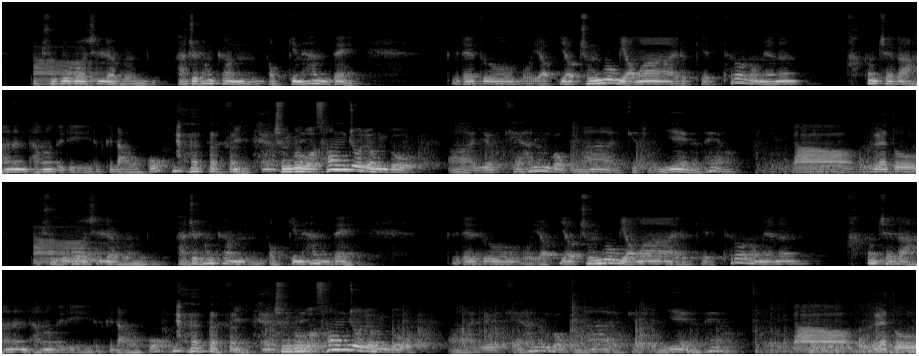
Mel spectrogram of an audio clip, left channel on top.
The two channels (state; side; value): normal; both; correlation 0.58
